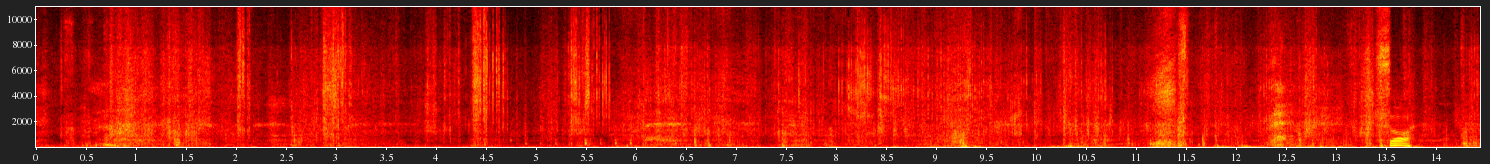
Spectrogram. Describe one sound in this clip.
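Clothing rustles with a climber's movements, close by.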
